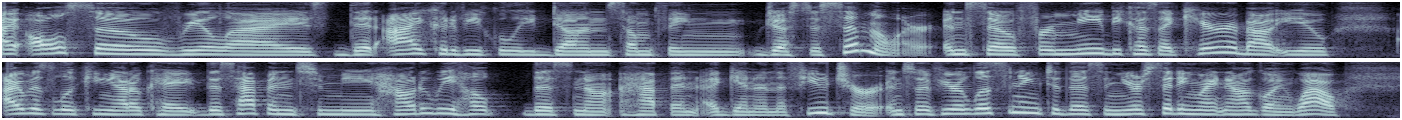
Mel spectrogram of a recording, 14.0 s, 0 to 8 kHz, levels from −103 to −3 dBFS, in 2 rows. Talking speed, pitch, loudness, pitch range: 240 wpm, 200 Hz, -20 LUFS, 185-225 Hz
